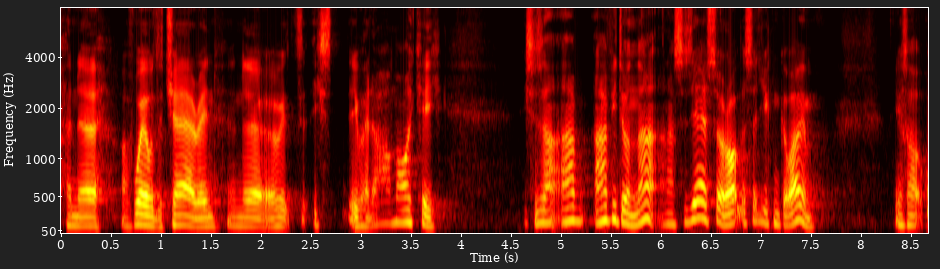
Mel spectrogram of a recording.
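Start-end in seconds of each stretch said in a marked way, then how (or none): 3.1-6.0 retold amazed exclamation, higher; imitating his astonished disbelief. Father-in-law amazed at son-in-law, mock surprised voice. 6.3-7.5 bright retold cheer, higher and louder; cheerful reassurance. Son-in-law cheering up dying father-in-law, excited voice.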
